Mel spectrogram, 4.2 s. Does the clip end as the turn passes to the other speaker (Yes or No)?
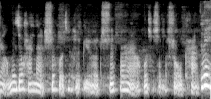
Yes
